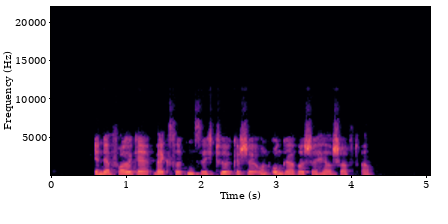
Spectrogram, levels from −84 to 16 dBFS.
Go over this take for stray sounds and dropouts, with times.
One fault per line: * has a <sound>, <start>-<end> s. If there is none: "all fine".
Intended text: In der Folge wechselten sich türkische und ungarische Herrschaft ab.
all fine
